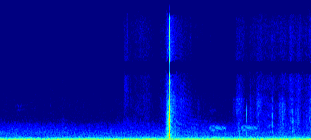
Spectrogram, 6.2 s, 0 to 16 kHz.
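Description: An 8 iron striking a golf ball once, a single sharp crack about three and a half seconds in, then quick footsteps on dry grass as the golfer runs after the shot, over a steady low rumble.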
